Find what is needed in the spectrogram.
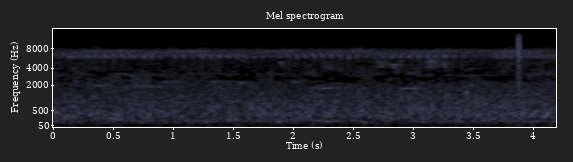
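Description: A steady, faint, high-pitched chorus of crickets chirring, with a single sharp click near the end.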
